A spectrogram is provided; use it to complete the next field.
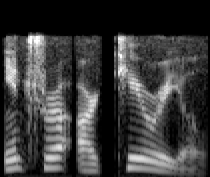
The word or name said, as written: intra-arterial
